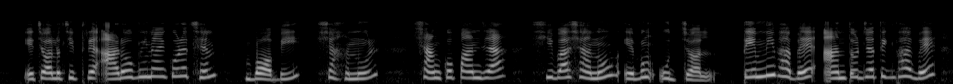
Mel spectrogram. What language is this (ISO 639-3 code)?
ben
